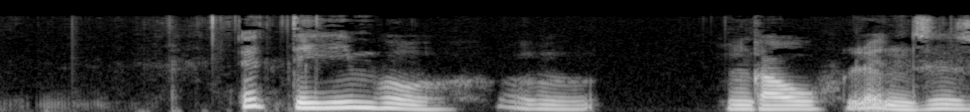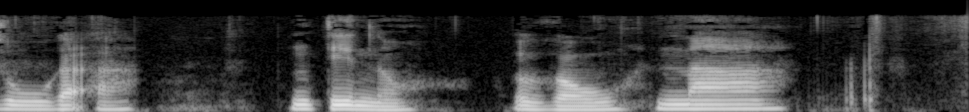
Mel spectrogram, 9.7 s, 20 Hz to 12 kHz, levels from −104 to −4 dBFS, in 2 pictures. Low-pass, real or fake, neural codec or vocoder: 7.2 kHz; real; none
